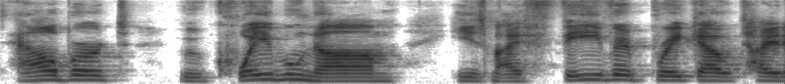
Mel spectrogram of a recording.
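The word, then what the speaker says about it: Albert Okwuegbunam: year my value is mr albert ukweibunam and yes that is how you say his name just look it up on youtube he himself pronounced it in a video when he was back in at uh missouri it's albert ue queben he's my favorite breakout tight end for 2022.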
